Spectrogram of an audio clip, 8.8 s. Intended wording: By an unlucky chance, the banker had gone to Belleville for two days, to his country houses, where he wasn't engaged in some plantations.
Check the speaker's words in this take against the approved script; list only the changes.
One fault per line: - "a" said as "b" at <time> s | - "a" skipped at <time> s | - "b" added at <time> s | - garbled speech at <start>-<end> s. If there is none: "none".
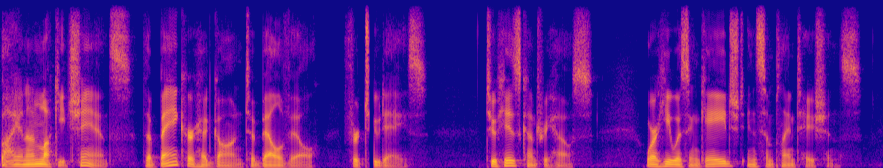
- "houses" said as "house" at 5.5 s
- "wasn't" said as "was" at 6.7 s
